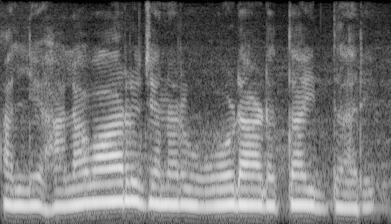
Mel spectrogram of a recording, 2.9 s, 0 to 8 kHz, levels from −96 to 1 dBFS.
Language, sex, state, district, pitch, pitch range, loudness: Kannada, male, Karnataka, Bangalore, 170 Hz, 160-175 Hz, -14 LUFS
